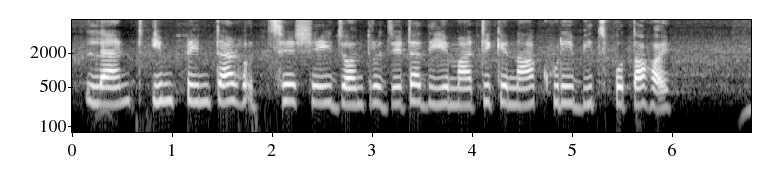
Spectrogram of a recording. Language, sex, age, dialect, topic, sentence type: Bengali, female, 25-30, Northern/Varendri, agriculture, statement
